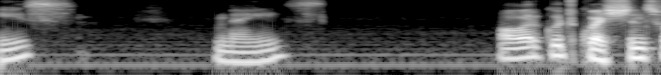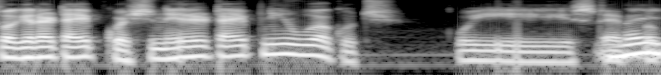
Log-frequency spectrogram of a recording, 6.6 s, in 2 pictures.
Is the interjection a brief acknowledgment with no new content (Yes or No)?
No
